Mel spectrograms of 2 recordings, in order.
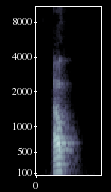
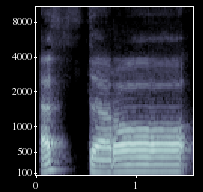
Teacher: the sun letters, the lam al-ma'rifa that comes before them, they are completely quiet. Nothing should be there. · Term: idgham lam al-shamsiyya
